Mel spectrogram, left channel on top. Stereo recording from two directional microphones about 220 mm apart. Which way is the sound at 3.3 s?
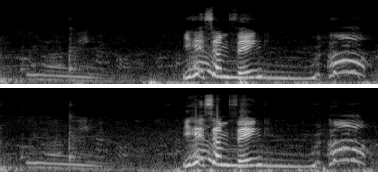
40° right (ahead or behind).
